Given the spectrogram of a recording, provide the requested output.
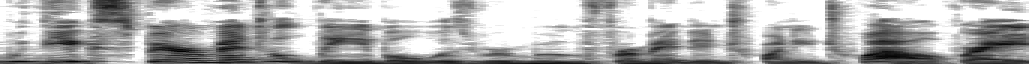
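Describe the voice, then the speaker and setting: The woman's voice has a bright, sharp tone. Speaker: fertility doctor and author. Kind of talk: podcast interview. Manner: loud.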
